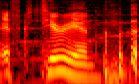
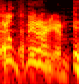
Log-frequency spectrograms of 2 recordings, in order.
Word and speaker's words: Ilferian: I think it's because I mispronounced Ifterian. it's Ilferian. What? It's Ilferian! I-L.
